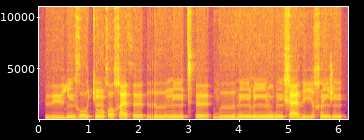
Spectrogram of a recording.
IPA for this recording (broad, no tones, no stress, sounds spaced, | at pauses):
β yː ʎ ĩ ɣ o c õ χ o χ æ θ ø | r ɯː n ĩː t͡sʼ ø | v ɯː ð ĩː l ĩː w ĩ x æ ð iː χ ĩ ʒ ĩ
